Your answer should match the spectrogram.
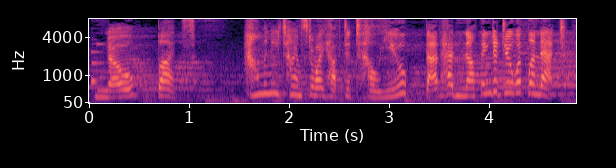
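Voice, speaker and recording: A woman's voice: sits high, lively intonation, normal speed. A woman voicing an earnest, modest young actress in a video game, with a sincere, polite delivery. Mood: angry. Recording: long reverb, music behind.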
